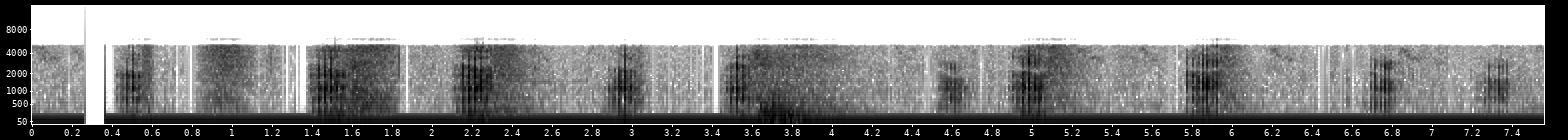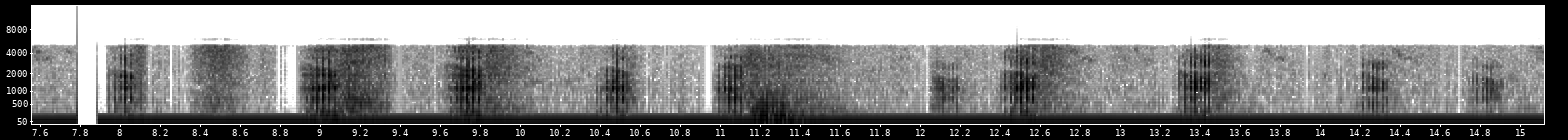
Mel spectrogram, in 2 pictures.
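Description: An animal giving short, pitched calls over and over, about one or two a second at uneven spacing, with two very brief dropouts in the sound.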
